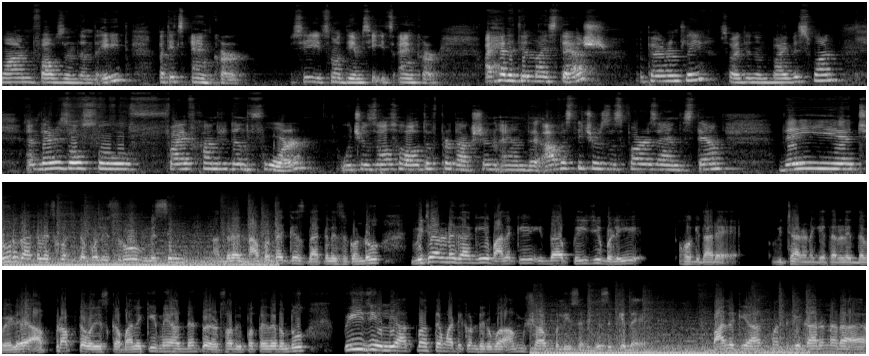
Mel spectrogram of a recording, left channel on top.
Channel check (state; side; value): different; both; correlation 0.00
